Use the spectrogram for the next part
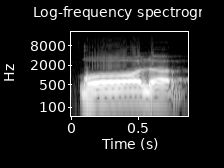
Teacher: الف مدہ کو ایک الف کے برابر کھینچ کر پڑھیں گے۔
